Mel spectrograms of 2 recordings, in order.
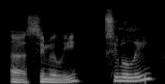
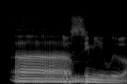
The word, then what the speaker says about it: Simu Liu: How do I pronounce Shang-Chi's name? Simu Simu Lee. Danny Ramirez as the Falcon, Winston Duke as M'Baku. Simu Liu, I'm sorry.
